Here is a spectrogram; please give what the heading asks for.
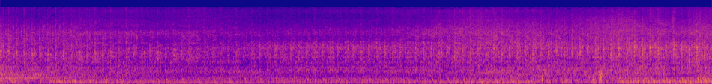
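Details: Car engine idling with a steady, regular knock, source unknown; owner is trying to find where it comes from.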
